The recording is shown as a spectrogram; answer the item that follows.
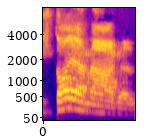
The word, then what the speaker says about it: Steuernagel: Pero ahí los alemanes dicen Steuernagel, ¿no? Entonces, porque soy de descendencia alemana.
